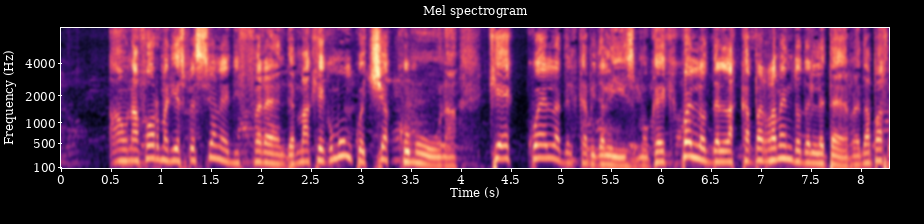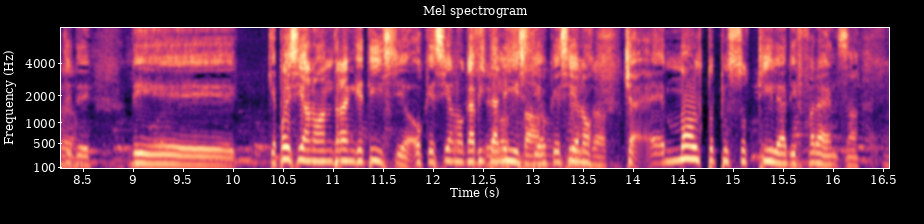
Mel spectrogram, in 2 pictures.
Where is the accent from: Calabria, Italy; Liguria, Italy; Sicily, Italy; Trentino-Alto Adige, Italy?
Calabria, Italy; Io personalmente vengo dalla Calabria, vivo giù in Calabria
